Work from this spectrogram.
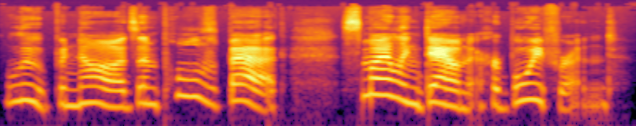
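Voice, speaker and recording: Female audiobook narrator, slightly high-pitched, measured and unhurried, with a dry, close sound. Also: expressive, dry recording. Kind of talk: scripted fiction narration, measured.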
